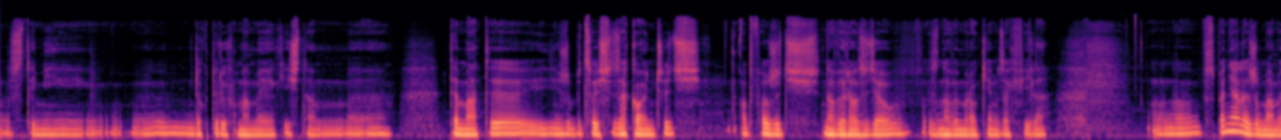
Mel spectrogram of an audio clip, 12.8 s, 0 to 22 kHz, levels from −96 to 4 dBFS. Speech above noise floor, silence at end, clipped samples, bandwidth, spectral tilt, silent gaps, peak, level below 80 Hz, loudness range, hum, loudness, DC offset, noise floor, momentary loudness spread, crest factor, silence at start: 27 dB; 0 s; under 0.1%; 14 kHz; -7 dB/octave; none; -6 dBFS; -56 dBFS; 4 LU; none; -25 LUFS; under 0.1%; -50 dBFS; 12 LU; 18 dB; 0 s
